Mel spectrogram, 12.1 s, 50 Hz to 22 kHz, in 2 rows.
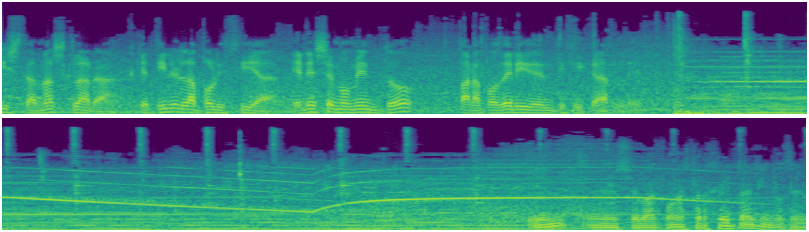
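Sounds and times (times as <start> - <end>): traffic rumble: 0.0 - 12.0
siren wailing: 5.1 - 12.0.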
